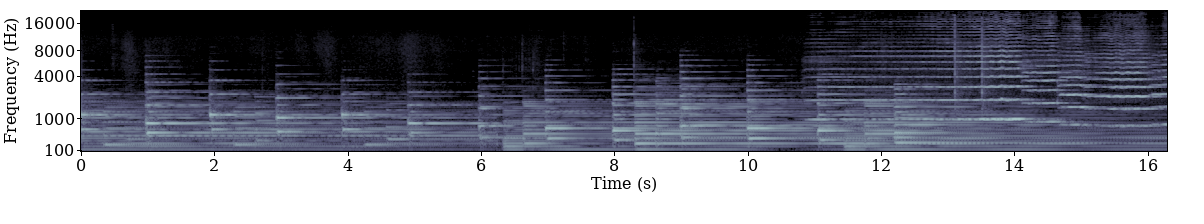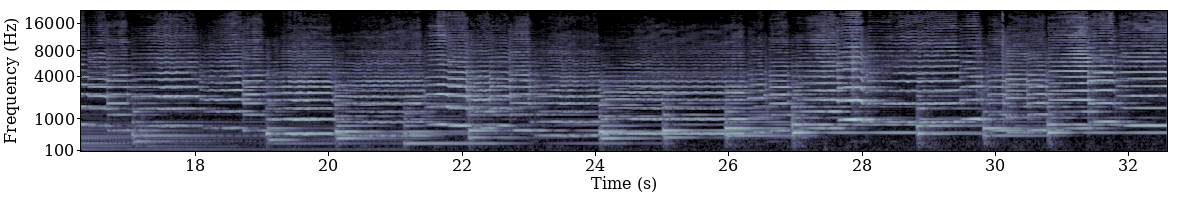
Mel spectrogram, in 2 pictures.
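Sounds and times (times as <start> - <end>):
violin and piano sonata: 0.0 - 32.5.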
